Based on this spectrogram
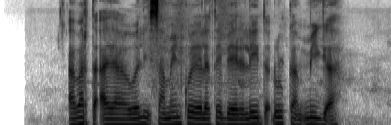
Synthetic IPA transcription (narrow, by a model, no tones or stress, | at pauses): ʔɐβɐrt̪ʰɐ̰ʔɐjaːwɑlɪsɐmɛjnkʰʊjɛːlɐt̪ʰɛjbɛːɾɪlɛjd̪ɐ̰ɖʊlkʰɐmiːɡɐh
